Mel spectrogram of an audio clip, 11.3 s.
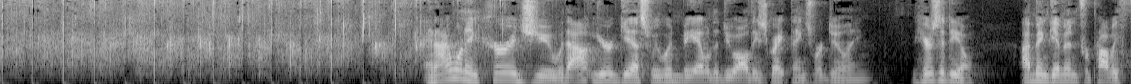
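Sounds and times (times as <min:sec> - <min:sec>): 
audience applause and cheering: 0:00.0 - 0:04.2
speech: 0:04.2 - 0:11.3.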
